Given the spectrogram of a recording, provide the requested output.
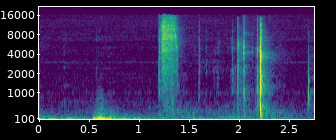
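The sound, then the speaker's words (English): A can of non-alcoholic tropical hazy IPA beer is cracked open: a low bump, a short loud burst of airy fizzing hiss, then a few sharp metallic clicks and a crisp snap. No one speaks. “Nice little sizzle crack right there.”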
